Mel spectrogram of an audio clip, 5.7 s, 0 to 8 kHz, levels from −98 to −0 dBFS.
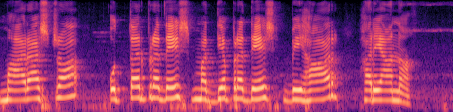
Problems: none marked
